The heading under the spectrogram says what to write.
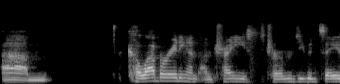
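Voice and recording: Talking at a fairly quick pace, a man shows a slightly mellow tone with a slightly husky edge and ordinary pitch variation.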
